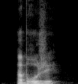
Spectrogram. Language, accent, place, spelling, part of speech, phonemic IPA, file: French, France, Lyon, abrogez, verb, /a.bʁɔ.ʒe/, LL-Q150 (fra)-abrogez.wav
- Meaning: inflection of abroger: 1. second-person plural present indicative 2. second-person plural imperative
